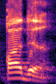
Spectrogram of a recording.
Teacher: دال کو تھوڑا سا ہلائیں، دال حروف قلقلہ میں سے ہے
